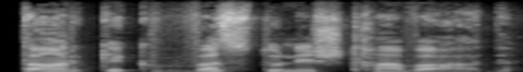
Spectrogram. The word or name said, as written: तार्किक वस्तुनिष्ठावाद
